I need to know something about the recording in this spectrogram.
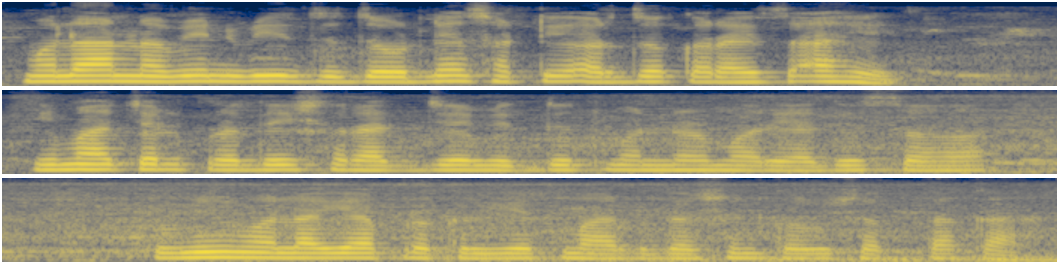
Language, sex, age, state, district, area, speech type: Marathi, female, 45-60, Maharashtra, Thane, rural, read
